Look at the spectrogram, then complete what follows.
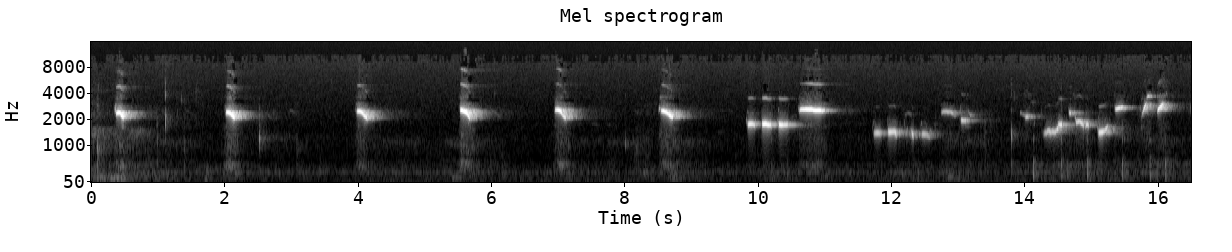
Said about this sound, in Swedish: Det är domherren. Den är det mycket av nu.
